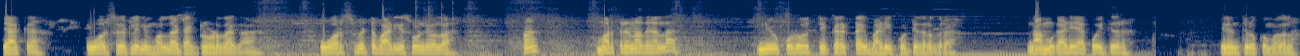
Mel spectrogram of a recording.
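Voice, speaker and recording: A man's voice: a little high, steady tone, fast talker, long pauses, close to an everyday voice. A man playing a defensive tractor driver with a North Karnataka accent. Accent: North Karnataka Kannada. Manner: defensive, pleading. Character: indebted young tractor driver, defensive lover. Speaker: tractor driver in a village drama. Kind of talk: short-film acting. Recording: slightly dull audio, faint music.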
